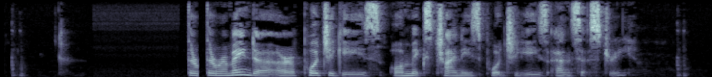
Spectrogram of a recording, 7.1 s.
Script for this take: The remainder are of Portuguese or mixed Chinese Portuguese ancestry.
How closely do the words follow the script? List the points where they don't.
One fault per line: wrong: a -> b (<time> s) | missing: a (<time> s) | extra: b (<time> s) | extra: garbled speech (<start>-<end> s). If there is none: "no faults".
extra: the (2.0 s)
